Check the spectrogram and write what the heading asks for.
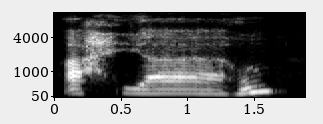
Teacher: سا پہ میم ثم میم زبر ما، ہا پیش میم ہم، احیاہم. ہا وسط حلق سے ادا ہونے والے ہا ہے. حلق کا وہ والا حصہ جو درمیان میں ہوتا ہے اسے وسط حلق کہتے ہیں.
